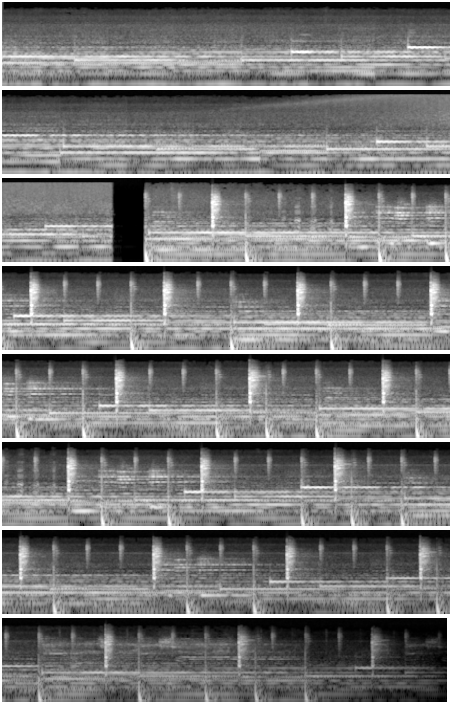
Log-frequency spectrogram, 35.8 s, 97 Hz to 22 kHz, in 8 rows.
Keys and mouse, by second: 2.1 double click, 8.0 shift+click, 11.1 shift+click, 14.0 ctrl+alt+click, 17.0 alt+click, 18.7 ctrl+z, 23.4 ctrl+click, 24.6 ctrl+alt+click, 27.8 ctrl+click, 29.7 alt+click, 31.9 ctrl+alt+click, 32.9 alt+shift+click.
